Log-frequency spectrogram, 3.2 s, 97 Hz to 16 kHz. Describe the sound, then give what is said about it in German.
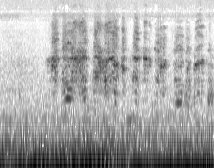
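The engine of a fully occupied bus drones with a steady low rumble while passengers' voices murmur, the chatter of a full bus on the move at 7:05, heading to the bus station on Nablus Road in East Jerusalem. “Am anderen Ende wartet schon der vollbesetzte Bus. Wir finden noch einen Sitzplatz.”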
